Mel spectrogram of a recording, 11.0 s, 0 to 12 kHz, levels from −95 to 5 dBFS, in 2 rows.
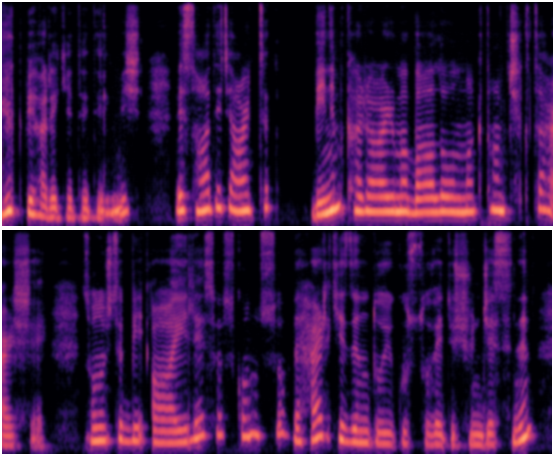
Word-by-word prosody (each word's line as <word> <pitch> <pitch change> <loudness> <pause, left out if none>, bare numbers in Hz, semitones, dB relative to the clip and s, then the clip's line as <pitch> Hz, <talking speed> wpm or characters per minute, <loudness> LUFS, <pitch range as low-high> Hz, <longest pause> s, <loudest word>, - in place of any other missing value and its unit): büyük 230 +1 +5
bir 200 - +6
hareket 140 -4 -6
edilmiş 215 - -3 0.3
ve 235 - +5
sadece 250 +3 +2
artık 240 +5 +1 0.4
benim 210 +10 +9
kararıma 225 -2 +3
bağlı 215 +2 +2
olmaktan 225 +2 +2
çıktı 235 +2 -9
her 140 - -3
şey. 135 -3 -14 0.4
Sonuçta 210 -1 -1
bir 210 0 -3
aile 185 +8 -2
söz 290 +1 -11
konusu 285 +2 -5
ve 200 - 0
herkesin 215 -5 -2
duygusu 160 -1 -9
ve 155 -1 -5
düşüncesinin 155 - -1
220 Hz, 130 wpm, -23 LUFS, 180-240 Hz, 0.4 s, benim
